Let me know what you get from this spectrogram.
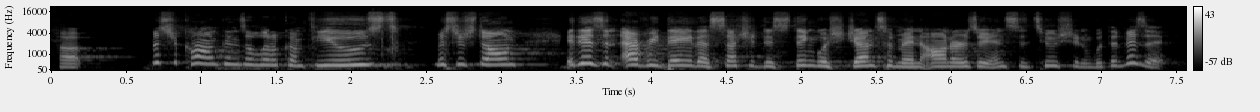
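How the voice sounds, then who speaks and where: Composed, wry schoolteacher played by a woman, high voice, polite and articulate, radio comedy. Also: a little fast, fairly bright tone. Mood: polite, placating. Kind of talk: old-time radio comedy acting.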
